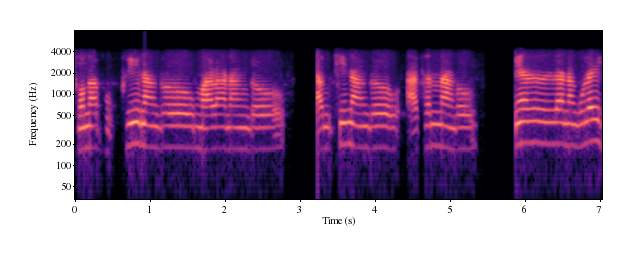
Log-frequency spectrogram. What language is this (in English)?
Bodo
